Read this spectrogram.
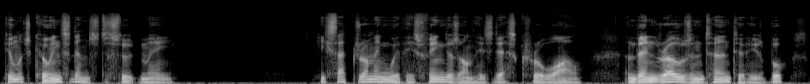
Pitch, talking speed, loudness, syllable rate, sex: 95 Hz, 195 wpm, -21 LUFS, 5.3 syllables/s, male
